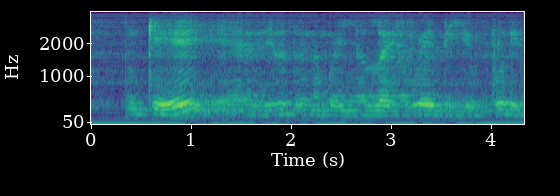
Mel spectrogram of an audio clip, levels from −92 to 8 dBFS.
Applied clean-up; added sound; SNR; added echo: none; none; none; reverberation time 2.3 s.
